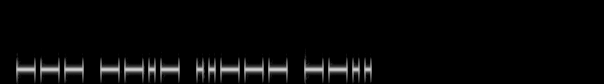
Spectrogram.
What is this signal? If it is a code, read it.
Morse code, heard as a keyed tone, about 20 wpm, 700 Hz. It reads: OQ2Z
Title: Four Letter-Number Combinations - 20wpm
